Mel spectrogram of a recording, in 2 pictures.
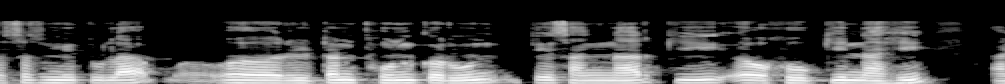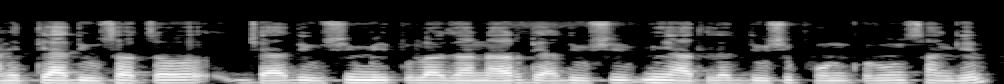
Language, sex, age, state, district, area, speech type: Marathi, male, 30-45, Maharashtra, Nagpur, urban, spontaneous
